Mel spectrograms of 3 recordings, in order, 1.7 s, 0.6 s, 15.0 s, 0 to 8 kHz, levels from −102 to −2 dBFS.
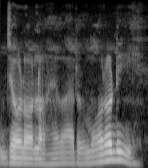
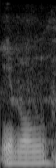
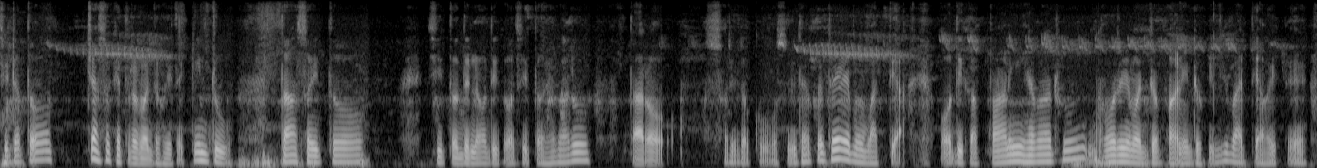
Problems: none marked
